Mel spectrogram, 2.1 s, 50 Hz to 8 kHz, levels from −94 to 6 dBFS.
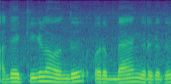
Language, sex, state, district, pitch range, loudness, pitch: Tamil, male, Tamil Nadu, Kanyakumari, 120-140 Hz, -14 LUFS, 130 Hz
